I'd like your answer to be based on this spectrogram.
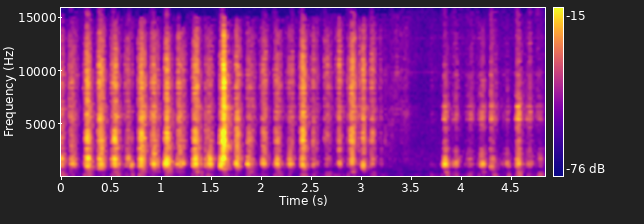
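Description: A wooden stylus scratches and rubs the coating off a flat, thin, black-coated scratch-art paper page in a spiral book. It makes a quick, steady series of dry, bright scratching strokes, pauses briefly past the midpoint, then resumes.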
